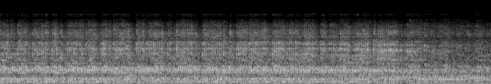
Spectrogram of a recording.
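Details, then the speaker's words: Z28 Camaro with stock LS7 V8 plus injectors, E85 and long-tube headers, before cam and cylinder head swap. Steady even rumble at constant high idle, no knocks, ticks or whine; healthy engine. "show you guys this thing sounds like right now it is a completely stock ls7"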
